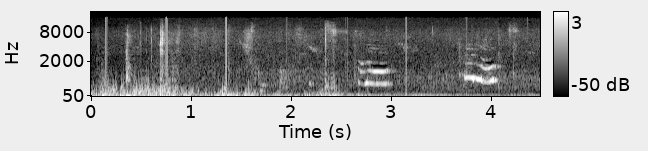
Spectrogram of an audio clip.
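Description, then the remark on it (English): A cat gives two short meows, one after the other near the end, over a steady outdoor background with some earlier rustling and clicks. “Hello, pussycat. What are you doing here?”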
